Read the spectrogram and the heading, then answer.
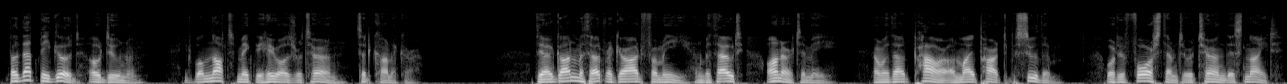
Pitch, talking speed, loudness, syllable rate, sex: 110 Hz, 205 wpm, -18 LUFS, 6.0 syllables/s, male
